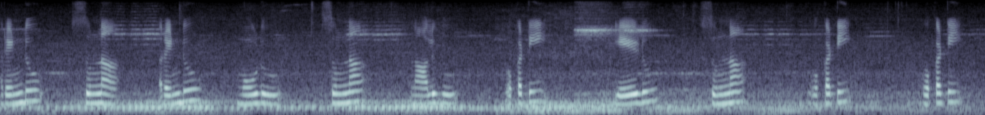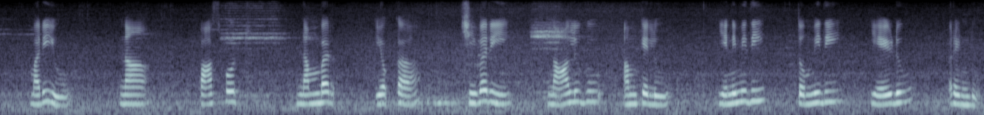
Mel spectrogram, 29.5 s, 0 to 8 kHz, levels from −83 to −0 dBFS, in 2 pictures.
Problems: background sounds at intervals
